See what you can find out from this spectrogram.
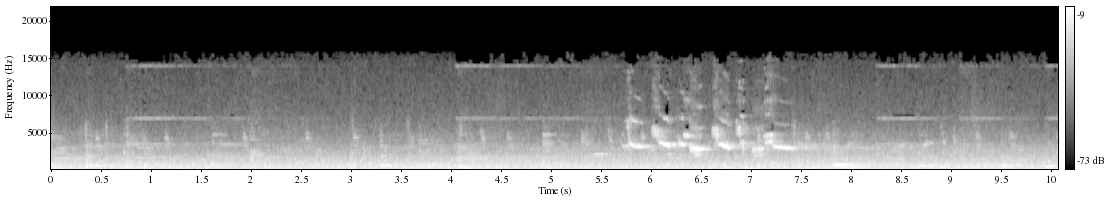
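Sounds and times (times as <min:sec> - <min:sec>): steady background noise: 0:00.0 - 0:10.0
bird chirping: 0:00.4 - 0:10.0.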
